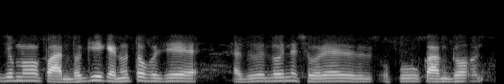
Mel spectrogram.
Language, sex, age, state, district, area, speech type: Manipuri, male, 45-60, Manipur, Kangpokpi, urban, conversation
